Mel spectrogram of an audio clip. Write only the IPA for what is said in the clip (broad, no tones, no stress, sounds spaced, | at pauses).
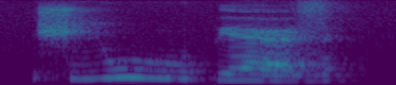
ʃ i w uː pʲ æ z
